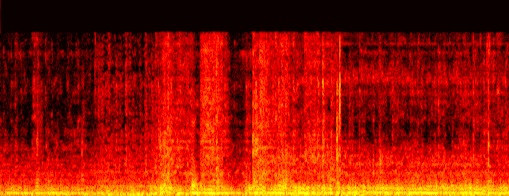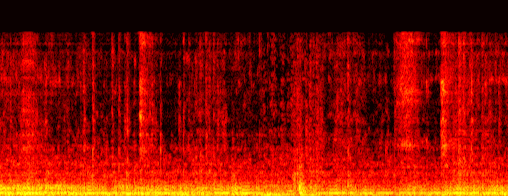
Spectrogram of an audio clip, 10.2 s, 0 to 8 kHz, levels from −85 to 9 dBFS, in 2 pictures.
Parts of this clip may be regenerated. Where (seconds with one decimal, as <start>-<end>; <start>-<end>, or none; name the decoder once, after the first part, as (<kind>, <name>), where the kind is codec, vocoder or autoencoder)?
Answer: 0.0-1.0 (vocoder, HiFi-GAN); 1.6-7.7; 8.3-10.2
